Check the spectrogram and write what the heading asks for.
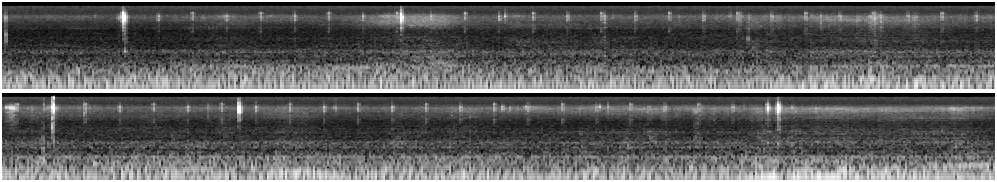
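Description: Road traffic: car, motorcycle and truck engines running in slow-moving traffic, a steady low rumble with scattered sharp ticks and clicks.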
